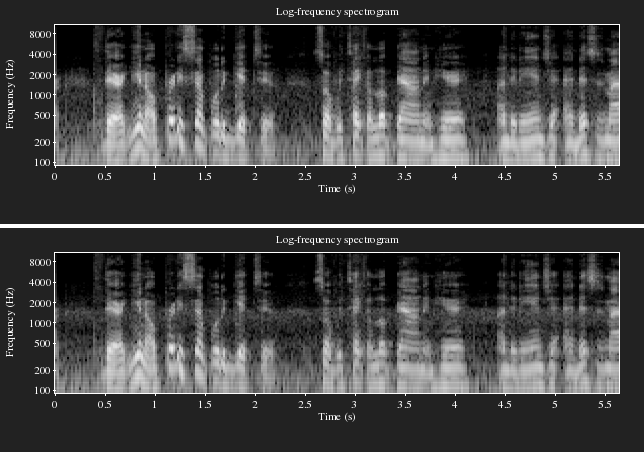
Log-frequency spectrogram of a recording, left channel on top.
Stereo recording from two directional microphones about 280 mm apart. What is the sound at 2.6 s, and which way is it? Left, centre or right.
Speech, centre.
